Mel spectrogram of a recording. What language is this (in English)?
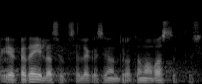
Estonian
